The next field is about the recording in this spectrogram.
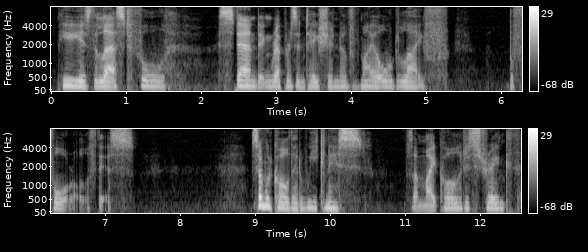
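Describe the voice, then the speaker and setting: Woman playing Vera Volkov, low-voiced scheming vampire. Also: a little mellow, no room sound, clean studio sound. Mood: grave, confiding. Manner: theatrical, deliberate, insinuating. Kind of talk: in-character tabletop roleplay.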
